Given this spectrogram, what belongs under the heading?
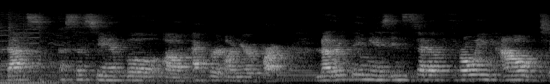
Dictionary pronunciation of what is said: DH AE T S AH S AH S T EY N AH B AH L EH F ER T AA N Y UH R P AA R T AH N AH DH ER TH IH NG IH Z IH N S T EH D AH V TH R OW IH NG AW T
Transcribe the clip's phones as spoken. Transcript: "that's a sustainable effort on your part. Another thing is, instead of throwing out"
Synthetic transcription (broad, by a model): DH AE T S AH S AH S T EY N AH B L EH F ER T N Y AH R P AA R T AH N AH DH ER TH IH NG IH Z IH N S T EH D AH V TH R OW IH NG AW T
